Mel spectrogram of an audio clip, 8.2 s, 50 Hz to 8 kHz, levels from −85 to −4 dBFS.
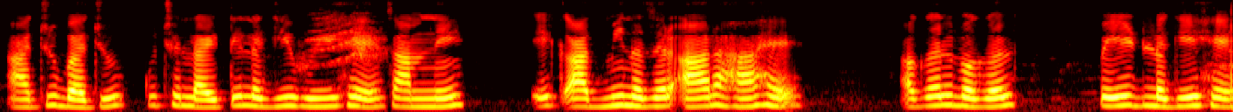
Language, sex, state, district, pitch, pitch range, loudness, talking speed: Hindi, female, Maharashtra, Aurangabad, 225 Hz, 210-235 Hz, -21 LUFS, 140 wpm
